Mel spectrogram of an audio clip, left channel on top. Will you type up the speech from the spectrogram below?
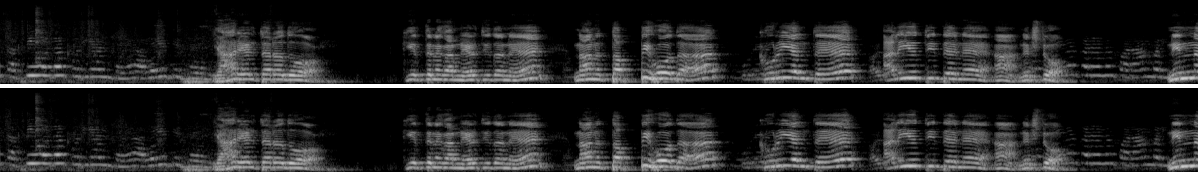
ಯಾರು ಹೇಳ್ತಾ ಇರೋದು? ಕೀರ್ತನೆಗಾರನ ಹೇಳ್ತಿದ್ದಾನೆ, ನಾನು ತಪ್ಪಿ ಹೋದ ಕುರಿಯಂತೆ ಅಲಿಯುತ್ತಿದ್ದೇನೆ. ನೆಕ್ಸ್ಟು, ನಿನ್ನ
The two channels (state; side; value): normal; both; correlation 0.86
